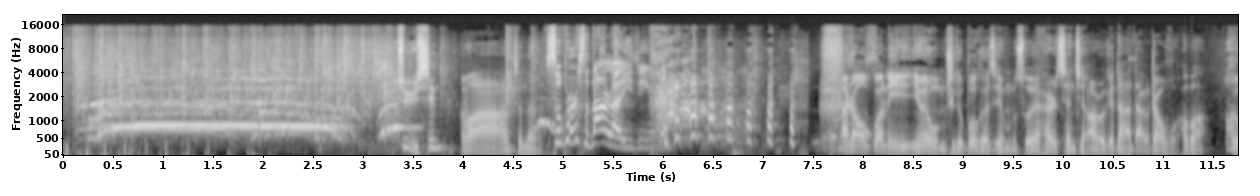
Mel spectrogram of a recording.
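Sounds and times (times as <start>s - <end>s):
audience clapping: 0.0s - 5.2s
speech: 3.4s - 6.4s, 7.8s - 11.7s
laughter: 5.9s - 7.6s.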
